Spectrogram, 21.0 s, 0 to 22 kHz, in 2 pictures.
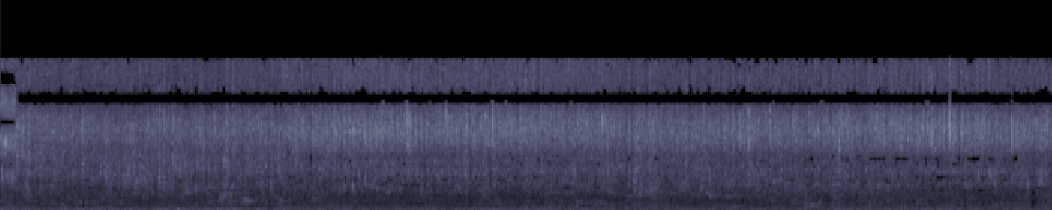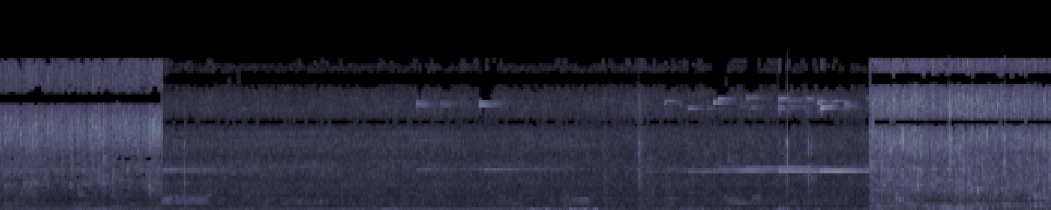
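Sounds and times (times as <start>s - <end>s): running water rushing: 0.0s - 12.2s, 19.2s - 21.0s.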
